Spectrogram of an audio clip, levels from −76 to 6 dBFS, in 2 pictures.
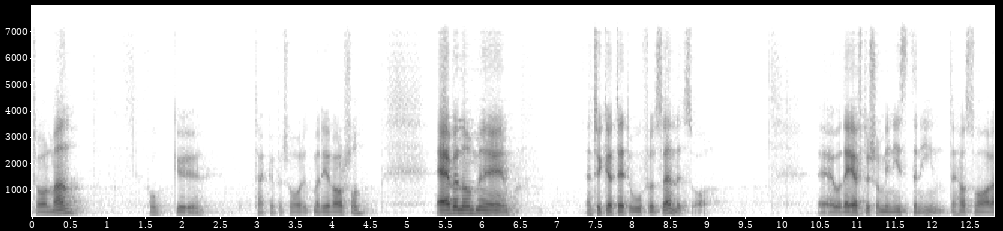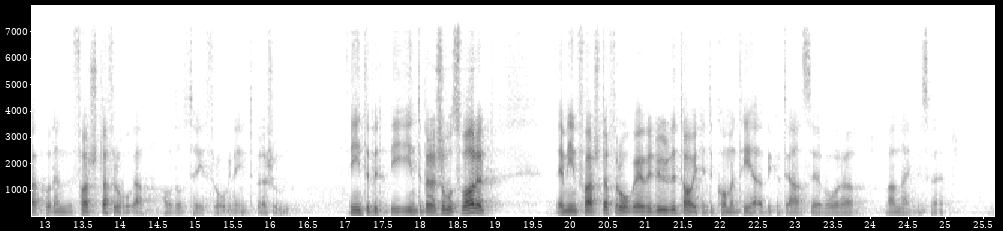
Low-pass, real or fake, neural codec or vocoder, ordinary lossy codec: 7.2 kHz; fake; codec, 16 kHz, 0.3 kbps, FocalCodec; none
